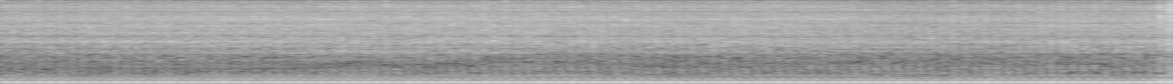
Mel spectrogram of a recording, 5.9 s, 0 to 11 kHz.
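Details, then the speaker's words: Kymco Zing 125 single-cylinder after running issues sorted: steady, even putter at idle with no misses, knocks or rattles; runs smoothly and healthy, earlier running noticeably happier with a hand over the air intake. "Hey, we're back. Wow, that sounds great."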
